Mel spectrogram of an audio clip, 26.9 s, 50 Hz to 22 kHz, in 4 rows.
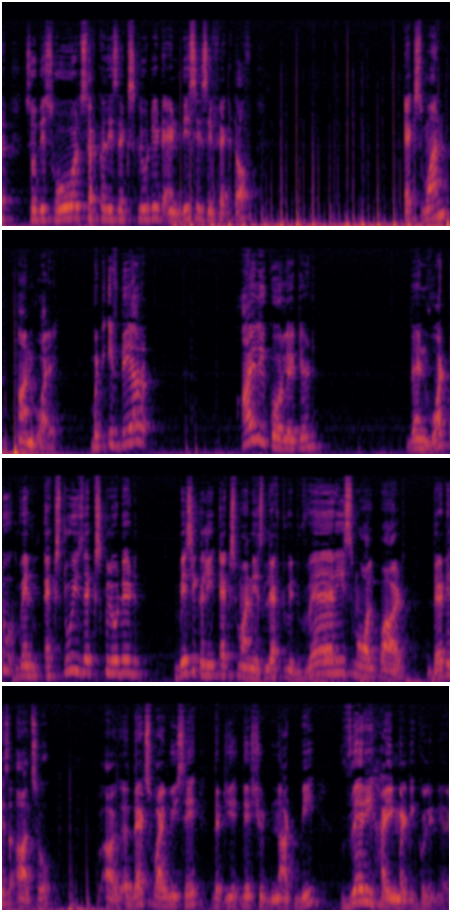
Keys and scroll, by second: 26.6 Down.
